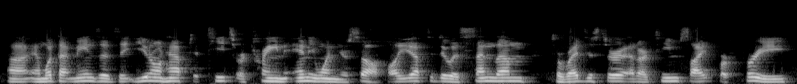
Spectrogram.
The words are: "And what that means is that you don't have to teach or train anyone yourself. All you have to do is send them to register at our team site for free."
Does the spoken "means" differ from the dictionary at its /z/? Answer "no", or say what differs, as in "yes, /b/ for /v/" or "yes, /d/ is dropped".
no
